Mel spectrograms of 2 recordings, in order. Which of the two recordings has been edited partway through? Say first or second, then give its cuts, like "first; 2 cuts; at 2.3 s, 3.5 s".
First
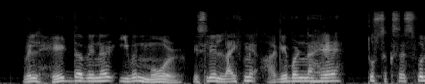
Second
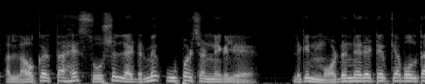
first; 1 cut; at 1.9 s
